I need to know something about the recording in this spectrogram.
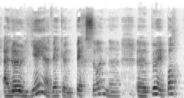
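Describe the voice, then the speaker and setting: A woman's voice: lowish voice, expressive, measured pace, darkish tone, recorded from a distance. A woman with a Québécois French accent speaks as a healer in a casual interview. She rambles and restarts her sentences. The room is echoey and she sits back from the mic. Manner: rambling, many restarts and fillers. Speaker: energy healer guest.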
